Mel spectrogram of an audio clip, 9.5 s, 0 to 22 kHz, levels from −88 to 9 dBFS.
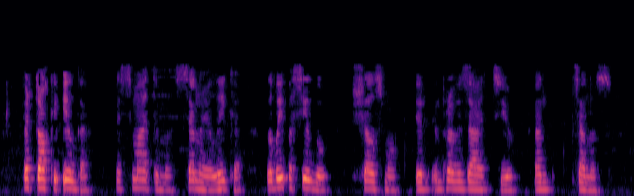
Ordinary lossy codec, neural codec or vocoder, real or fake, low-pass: MP3, 24 kbps; none; real; 5.4 kHz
